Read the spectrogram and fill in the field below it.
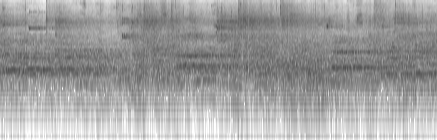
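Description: Hockey sticks clack against a ball and the floor in an echoing hall.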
